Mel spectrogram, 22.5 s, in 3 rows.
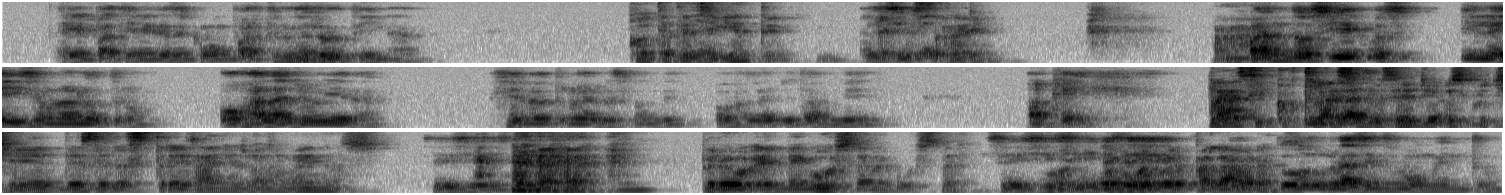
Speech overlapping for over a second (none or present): present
